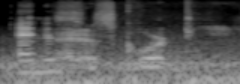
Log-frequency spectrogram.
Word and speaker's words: Enniscorthy: So, I'm in Enniscorthy. Enniscorthy. Enniscorthy? Ireland. Okay. The H is never pronounced. The TH is... It's like tree... Instead of three.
